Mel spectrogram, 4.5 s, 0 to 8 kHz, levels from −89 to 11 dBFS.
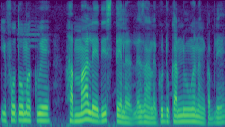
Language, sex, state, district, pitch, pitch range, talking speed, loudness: Wancho, male, Arunachal Pradesh, Longding, 145 Hz, 125-160 Hz, 170 wpm, -16 LUFS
